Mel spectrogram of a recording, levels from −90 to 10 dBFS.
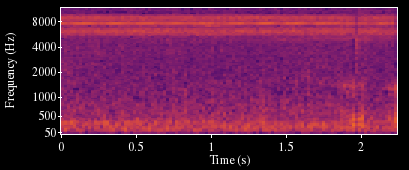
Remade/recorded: recorded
